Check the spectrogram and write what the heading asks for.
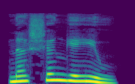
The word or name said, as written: ನಸ್ಯಂಗೆಯ್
